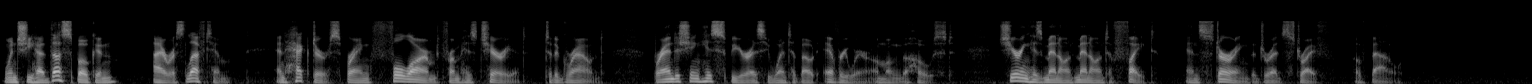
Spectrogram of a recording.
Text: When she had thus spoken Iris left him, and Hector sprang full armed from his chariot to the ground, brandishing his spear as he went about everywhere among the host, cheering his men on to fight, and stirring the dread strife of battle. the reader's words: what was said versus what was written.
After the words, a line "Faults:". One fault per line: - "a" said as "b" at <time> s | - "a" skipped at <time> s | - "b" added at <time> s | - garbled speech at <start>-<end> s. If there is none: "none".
When she had thus spoken Iris left him, and Hector sprang full armed from his chariot to the ground, brandishing his spear as he went about everywhere among the host, cheering his men on men on to fight, and stirring the dread strife of battle.
Faults:
- "men on" added at 10.8 s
